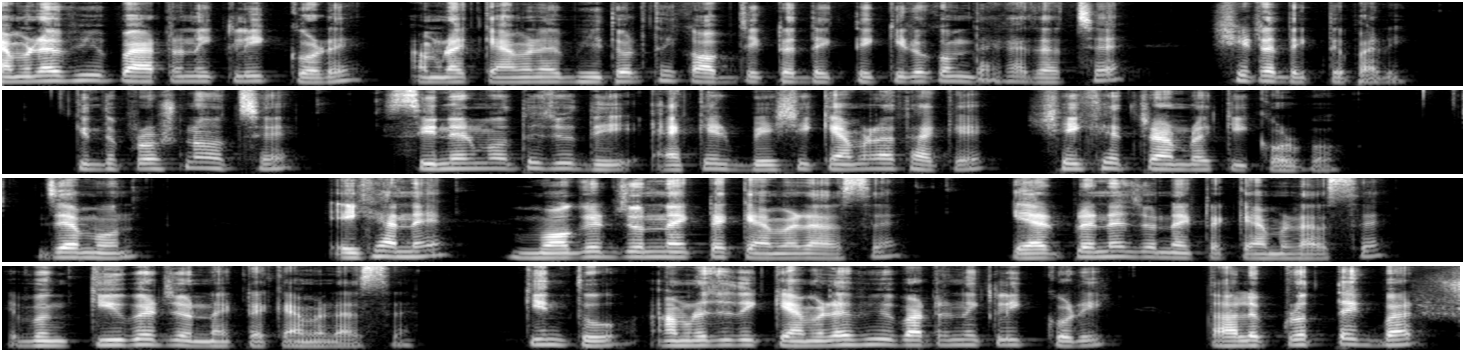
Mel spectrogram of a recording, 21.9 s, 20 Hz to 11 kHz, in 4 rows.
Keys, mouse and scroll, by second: 6.7 middle click, 7.3-8.7 scroll down 3, 9.5-11.8 middle drag, 11.8-12.6 scroll down 1, 12.6 click, 13.3 click, 14.5 click, 15.3 click, 16.6 click, 17.4 click, 19.9 click.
